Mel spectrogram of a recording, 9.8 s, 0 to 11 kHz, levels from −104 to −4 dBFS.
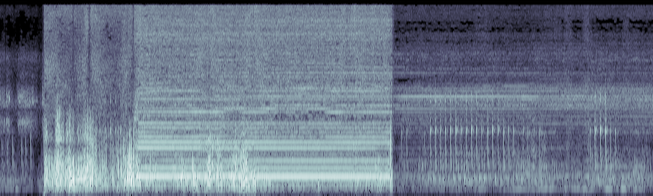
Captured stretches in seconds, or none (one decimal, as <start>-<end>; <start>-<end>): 0.0-3.0; 3.8-8.4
